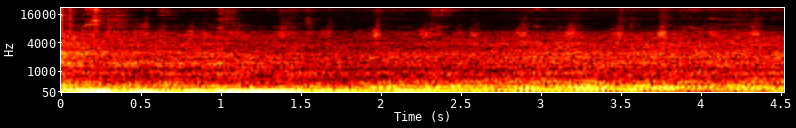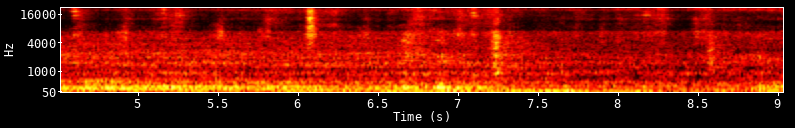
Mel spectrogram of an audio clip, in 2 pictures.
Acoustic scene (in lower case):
residential area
